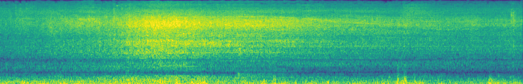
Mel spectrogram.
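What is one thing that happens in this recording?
A bus drives past and moves away.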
